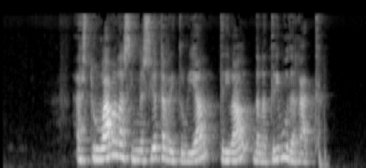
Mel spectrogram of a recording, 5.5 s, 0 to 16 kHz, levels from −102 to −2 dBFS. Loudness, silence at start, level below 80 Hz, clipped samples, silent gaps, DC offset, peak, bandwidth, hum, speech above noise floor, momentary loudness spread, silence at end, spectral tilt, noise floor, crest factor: -24 LUFS; 1.15 s; -68 dBFS; under 0.1%; none; under 0.1%; -4 dBFS; 11.5 kHz; none; 56 dB; 14 LU; 0.6 s; -5 dB/octave; -80 dBFS; 22 dB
